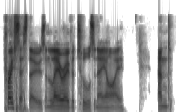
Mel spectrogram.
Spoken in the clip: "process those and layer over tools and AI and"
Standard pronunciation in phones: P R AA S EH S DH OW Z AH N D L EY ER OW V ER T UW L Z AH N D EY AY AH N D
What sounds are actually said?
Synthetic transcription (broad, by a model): P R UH S EH S DH OW Z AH N L EY ER OW V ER T UW L Z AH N EY AY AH N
